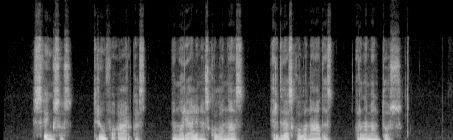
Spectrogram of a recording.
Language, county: Lithuanian, Vilnius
